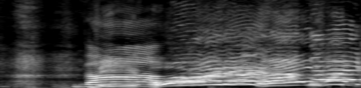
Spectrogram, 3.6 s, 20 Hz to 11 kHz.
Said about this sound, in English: So, wait, did you get a natural 20? Mm-hmm. Then we have to cheer.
